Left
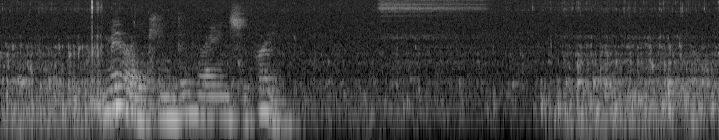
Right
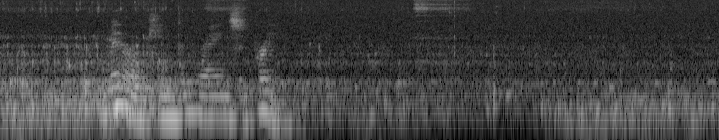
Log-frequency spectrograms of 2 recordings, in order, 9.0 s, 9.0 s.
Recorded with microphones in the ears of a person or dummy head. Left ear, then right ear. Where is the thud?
I don't hear a thud.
